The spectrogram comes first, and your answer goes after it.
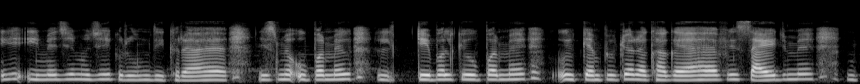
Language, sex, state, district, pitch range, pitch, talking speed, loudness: Hindi, female, Chhattisgarh, Sukma, 210-230 Hz, 220 Hz, 175 wpm, -18 LUFS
